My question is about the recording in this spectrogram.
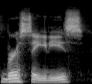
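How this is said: It is said with an American pronunciation. "America says Mercedes"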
